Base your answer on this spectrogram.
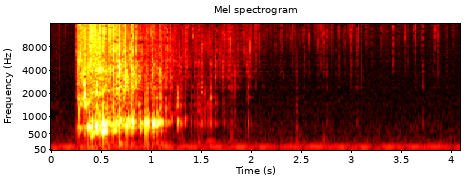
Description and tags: Martini Pour into Glass Quick FF306
Fast pour of liquid from martini shaker into glass with ice, ice hitting sides of glass, liquid sloshing
glass, ice, liquid, martini, pour, shaker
